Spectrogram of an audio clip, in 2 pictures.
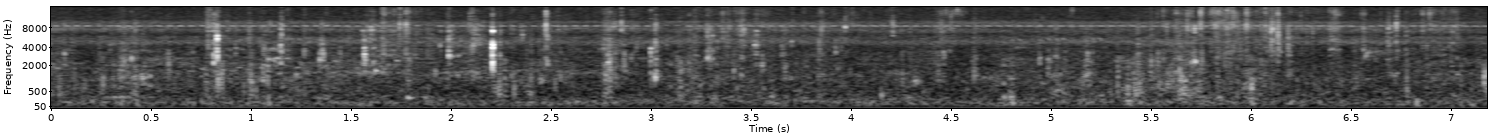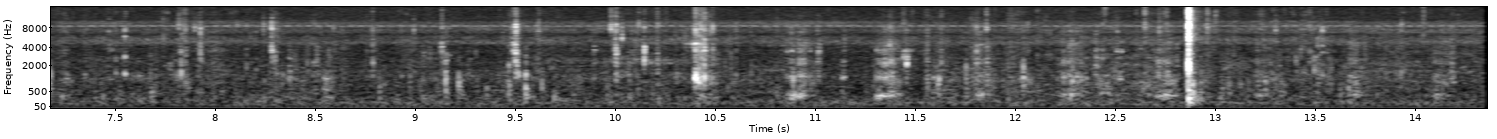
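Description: Eating by hand from a shared spread of rice and fried fish: scattered small clicks, taps and rustles of fingers picking at food on plates, with one sharp click near the end.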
